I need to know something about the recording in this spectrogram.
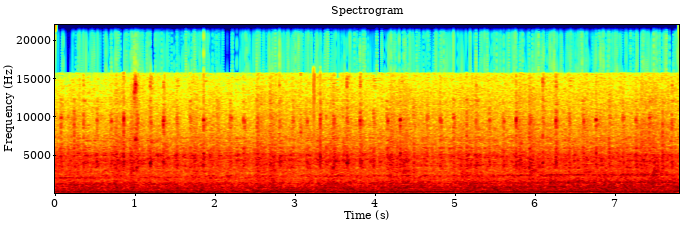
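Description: An electric train rumbles steadily along the track.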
